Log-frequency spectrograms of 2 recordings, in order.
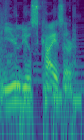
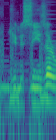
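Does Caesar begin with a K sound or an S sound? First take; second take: K sound; S sound. First: Caesar begins with a hard K sound. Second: Caesar begins with a soft S sound.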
